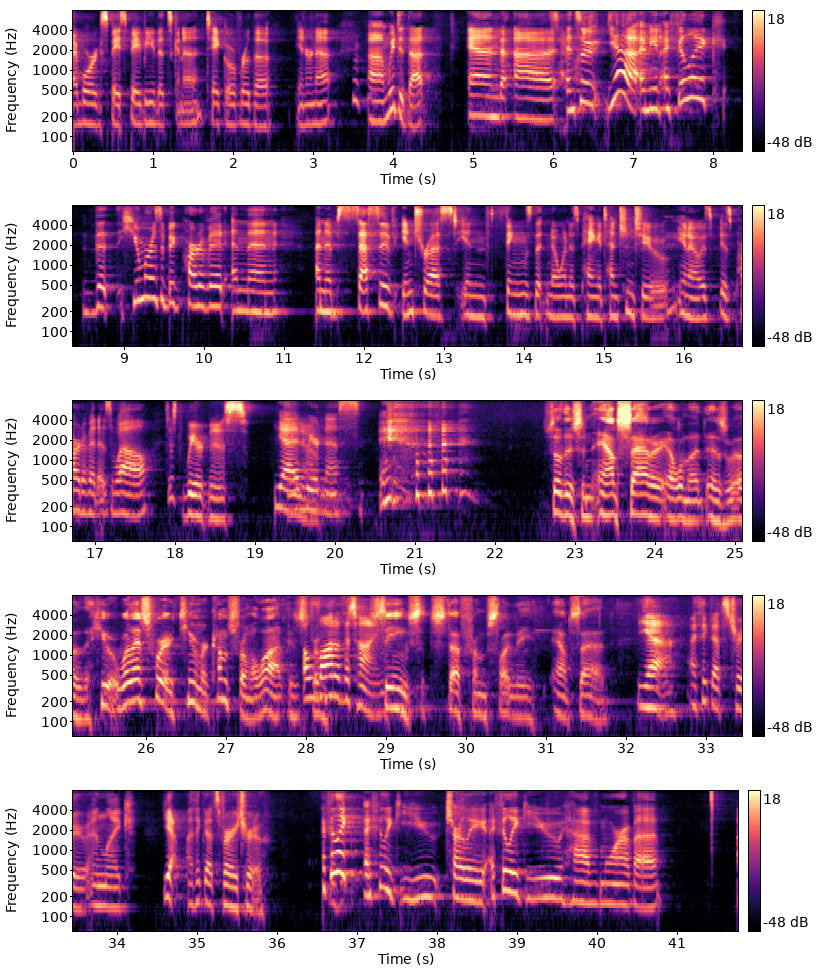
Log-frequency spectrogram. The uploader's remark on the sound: in conversation and Q&A with the audience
